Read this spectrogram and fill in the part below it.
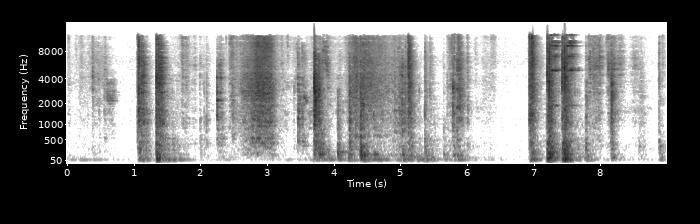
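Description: A rolling pin knocks against a wooden board.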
